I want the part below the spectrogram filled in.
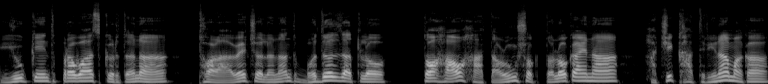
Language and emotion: Goan Konkani, fearful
